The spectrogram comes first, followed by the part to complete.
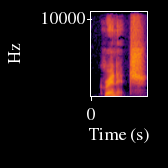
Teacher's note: And in fact, that was the original pronunciation of the word in English. But that W sound near the beginning of that second syllable was lost. · It's spelled G-R-E-E-N-W-I-C-H, but we don't pronounce the W today.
